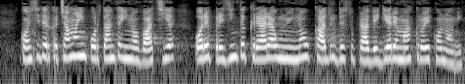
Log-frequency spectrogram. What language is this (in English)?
Romanian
